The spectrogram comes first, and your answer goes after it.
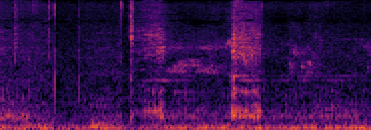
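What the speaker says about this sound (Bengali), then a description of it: "বাদামটা ভেজে নেব।" Peanuts fry in hot oil in a pan, giving a steady close sizzle broken by scraping stirs of the spatula against the metal.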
